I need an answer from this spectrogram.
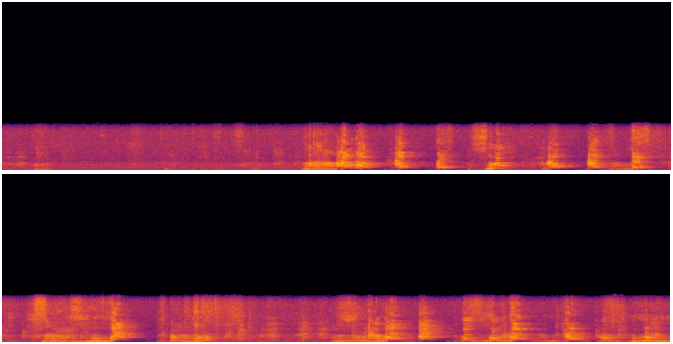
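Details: Three pet Boxer dogs barking: after about four seconds of quiet, loud sharp barks come in quick irregular bursts, closely spaced and overlapping, for the rest of the recording. People's voices can be heard in between.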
